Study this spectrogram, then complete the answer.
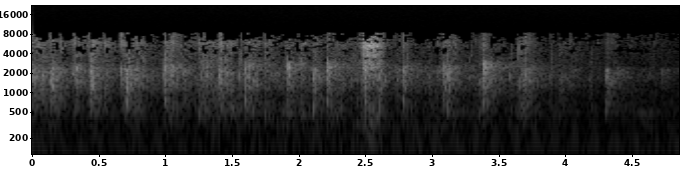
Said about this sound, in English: Get a Lord a hand clap of praise for his word.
